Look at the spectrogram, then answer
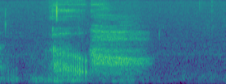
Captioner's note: gasps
